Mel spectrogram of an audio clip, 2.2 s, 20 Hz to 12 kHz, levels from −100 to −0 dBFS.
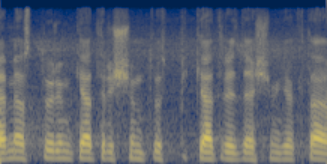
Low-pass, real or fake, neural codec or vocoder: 9.9 kHz; real; none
